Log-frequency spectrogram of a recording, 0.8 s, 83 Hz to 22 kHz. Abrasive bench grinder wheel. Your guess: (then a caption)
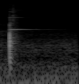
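Sound. A single tap on a suspended abrasive bench grinder wheel, the second ring test after rotating it 90 degrees, made with a non-metallic object such as a screwdriver handle about 2 inches from the center. A sharp click is followed by a clear high ring near 3.1 kHz that fades within a fraction of a second. The ringing tone shows the wheel is sound, with no cracks or damage.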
